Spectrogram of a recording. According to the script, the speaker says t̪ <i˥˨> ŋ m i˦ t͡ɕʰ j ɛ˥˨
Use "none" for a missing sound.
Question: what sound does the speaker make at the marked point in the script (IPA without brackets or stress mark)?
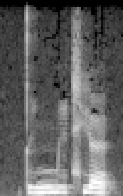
i˨˦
